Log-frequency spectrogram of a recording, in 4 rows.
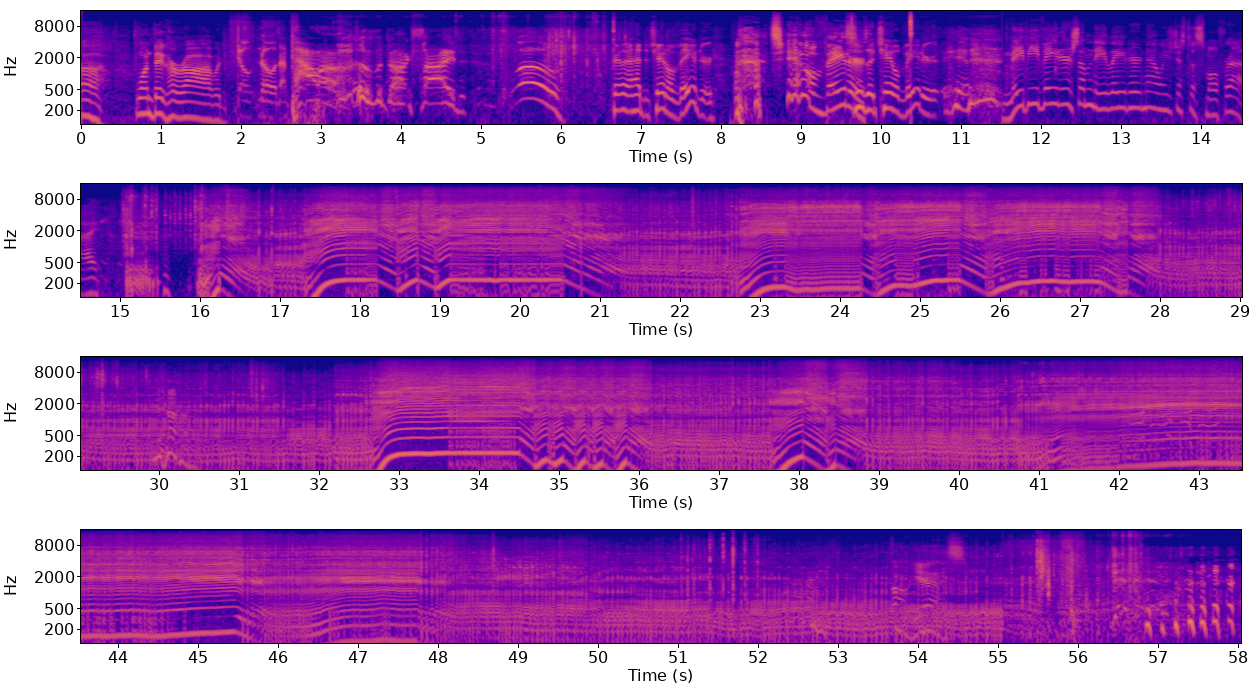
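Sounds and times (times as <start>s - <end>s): chainsaw cutting wood: 1.9s - 7.7s, 9.3s - 12.6s, 15.0s - 58.0s
chainsaw revving: 3.2s - 12.9s, 15.0s - 58.0s.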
